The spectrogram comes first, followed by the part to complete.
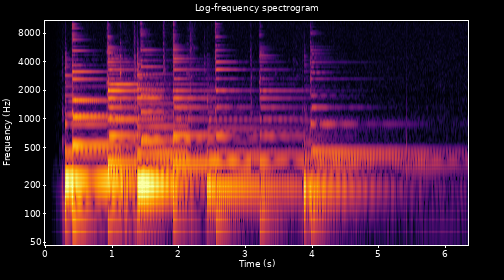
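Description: Background music: an acoustic guitar plays a slow run of plucked notes, then lets a final chord ring and fade out over the last couple of seconds.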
